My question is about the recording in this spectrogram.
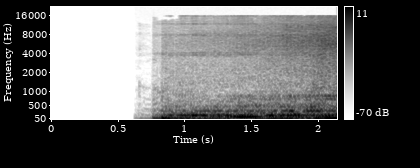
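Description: After about half a second of silence, a loud deep rumble sets in suddenly and holds steady: the opening of a cinematic logo-intro sound effect.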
